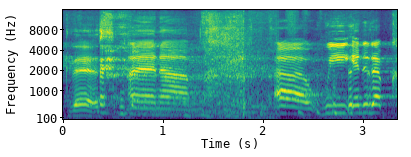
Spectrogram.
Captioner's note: audience laughing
